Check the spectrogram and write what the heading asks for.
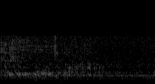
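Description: Water being poured out as a libation to the east and to the west in a steady, continuous stream, a soft splashing hiss that holds evenly for under two seconds, fairly quiet, with no voices.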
